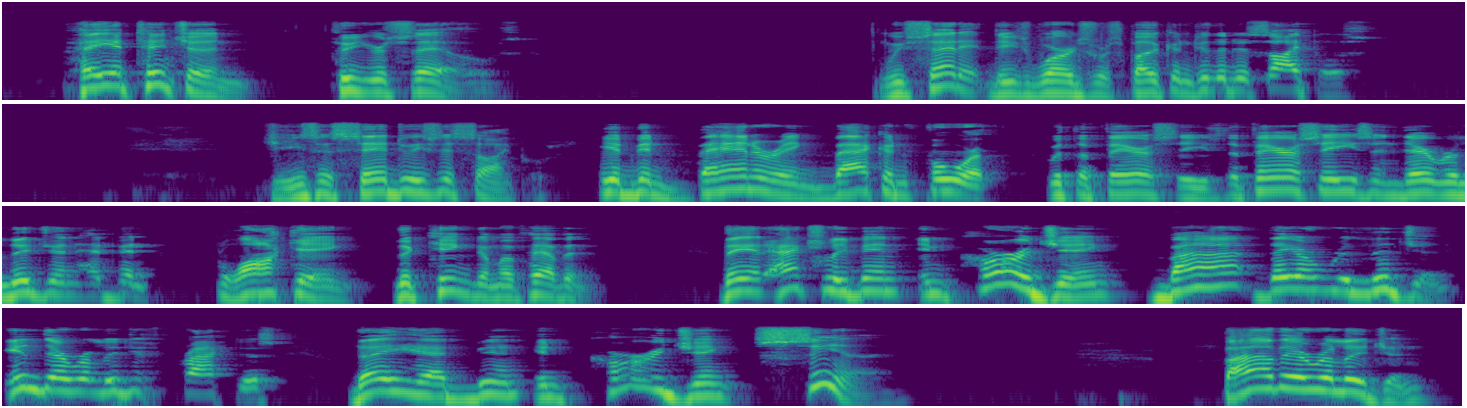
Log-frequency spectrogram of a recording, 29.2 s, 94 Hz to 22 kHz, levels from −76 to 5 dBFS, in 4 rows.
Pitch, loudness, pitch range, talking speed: 160 Hz, -15 LUFS, 135-195 Hz, 125 wpm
